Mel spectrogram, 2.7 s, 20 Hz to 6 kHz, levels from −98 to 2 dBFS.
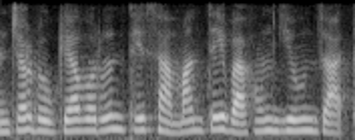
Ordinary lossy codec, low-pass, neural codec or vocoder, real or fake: none; 5.4 kHz; codec, 16 kHz in and 24 kHz out, 0.8 kbps, FocalCodec, streaming, 65536 codes; fake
